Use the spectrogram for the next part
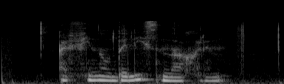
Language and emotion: Russian, angry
